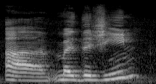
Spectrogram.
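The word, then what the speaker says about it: Medellín: Which I actually think is pronounced Medellin in Spanish.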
